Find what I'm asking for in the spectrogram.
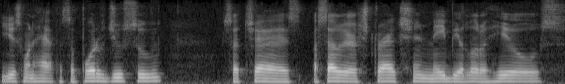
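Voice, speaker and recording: This man's voice sits at a medium pitch. The tone comes across dark and mellow. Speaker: gaming youtuber. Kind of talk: gameplay tutorial. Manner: stutters often; casual, hesitant.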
